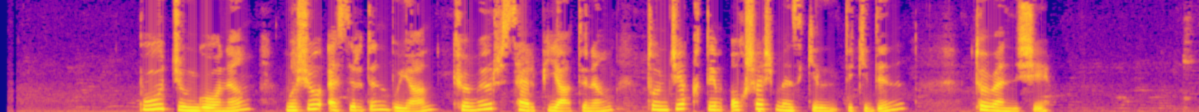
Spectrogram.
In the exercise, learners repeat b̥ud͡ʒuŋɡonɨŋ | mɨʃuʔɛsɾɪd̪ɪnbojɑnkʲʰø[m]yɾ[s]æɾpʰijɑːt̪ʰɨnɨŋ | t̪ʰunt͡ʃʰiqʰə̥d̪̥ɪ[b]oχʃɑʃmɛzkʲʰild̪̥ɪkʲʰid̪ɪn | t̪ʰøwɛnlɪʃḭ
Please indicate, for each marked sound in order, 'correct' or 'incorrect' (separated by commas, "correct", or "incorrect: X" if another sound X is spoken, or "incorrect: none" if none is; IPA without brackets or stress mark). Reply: correct, correct, incorrect: m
